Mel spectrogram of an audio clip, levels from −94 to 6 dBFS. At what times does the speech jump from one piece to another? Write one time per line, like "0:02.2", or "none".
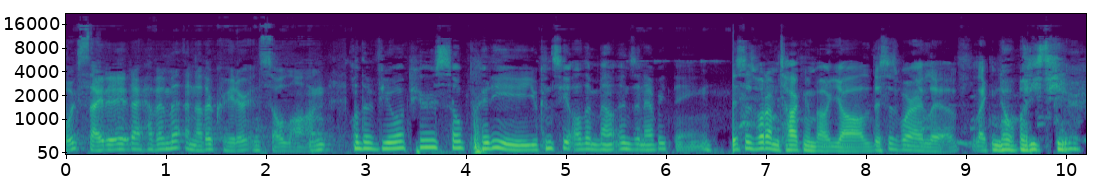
none

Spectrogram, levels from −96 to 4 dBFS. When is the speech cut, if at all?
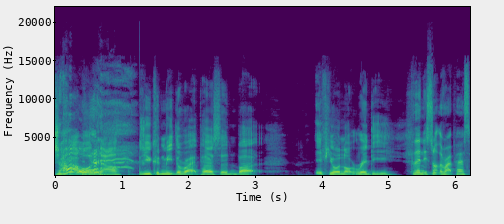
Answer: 0:01.3

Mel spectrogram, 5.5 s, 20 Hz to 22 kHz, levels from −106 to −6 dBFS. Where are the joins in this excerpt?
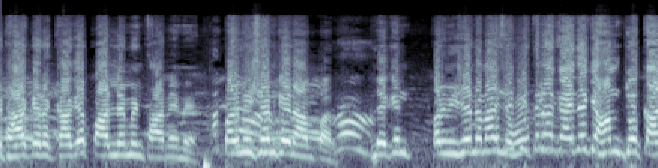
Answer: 0:04.4

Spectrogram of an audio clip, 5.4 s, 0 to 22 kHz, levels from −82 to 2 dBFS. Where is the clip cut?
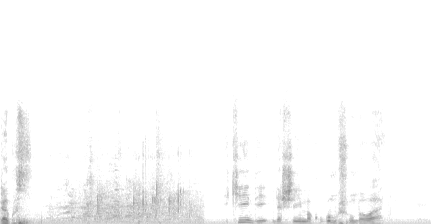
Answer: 0:02.6

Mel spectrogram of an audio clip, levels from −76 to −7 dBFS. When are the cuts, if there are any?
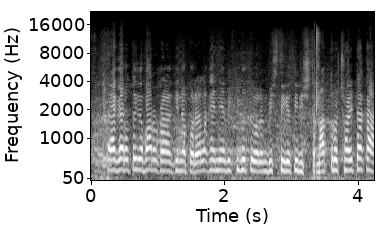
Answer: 0:03.3

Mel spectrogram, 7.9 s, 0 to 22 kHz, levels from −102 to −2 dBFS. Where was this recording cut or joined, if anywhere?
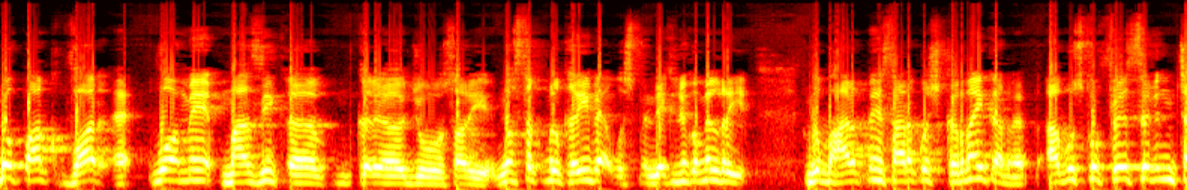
none

